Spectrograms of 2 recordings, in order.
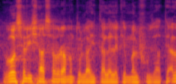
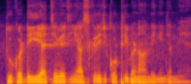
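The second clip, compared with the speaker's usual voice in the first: usual speaking voice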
